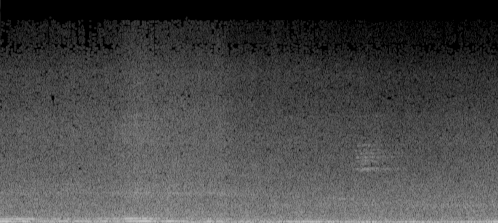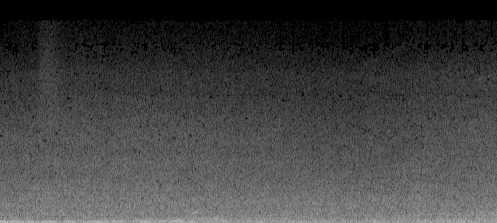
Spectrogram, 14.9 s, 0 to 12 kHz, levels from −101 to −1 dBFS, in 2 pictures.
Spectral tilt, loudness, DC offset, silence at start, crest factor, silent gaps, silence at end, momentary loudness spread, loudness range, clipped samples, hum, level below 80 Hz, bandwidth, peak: -6 dB/octave; -36 LUFS; under 0.1%; 0 s; 16 dB; none; 0 s; 7 LU; 5 LU; under 0.1%; none; -42 dBFS; 10.5 kHz; -20 dBFS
